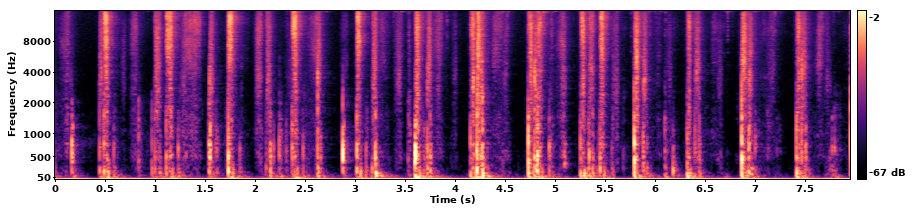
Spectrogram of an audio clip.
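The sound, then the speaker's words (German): Footsteps climb stairs in a monastery, many firm steps falling in a steady, even rhythm. “Wir müssen nur die Treppe hoch und dann sind wir gleich da.”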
